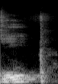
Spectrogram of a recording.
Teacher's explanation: ki, lidahnya diturunkan sehingga rongga udara terbuka dan ada hembusan udara.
